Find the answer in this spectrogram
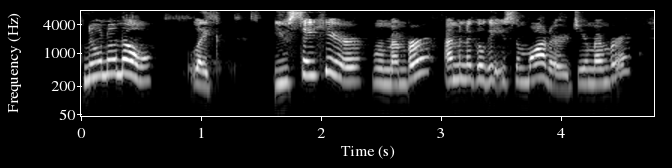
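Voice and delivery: high, insistent, gentle but firm coaxing. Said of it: "And I'm like".

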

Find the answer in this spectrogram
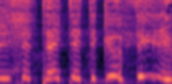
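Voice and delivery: very high, loud, mock squeaky voice.

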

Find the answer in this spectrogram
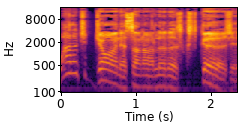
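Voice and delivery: pointed, falsely polite, passive-aggressive voice. Retelling how a man greets his girlfriend's lover, mock passive-aggressive invite. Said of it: "I don't know why I keep slipping into voices".

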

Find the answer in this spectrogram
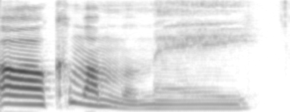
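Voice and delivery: slow, dry, ironic mocking tone. Showing how they sometimes say Mummy: ironic, mocking tone. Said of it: "I sometimes say it with irony, like I'll go".

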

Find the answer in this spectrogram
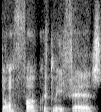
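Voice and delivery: mocking, put-on kind lady voice.

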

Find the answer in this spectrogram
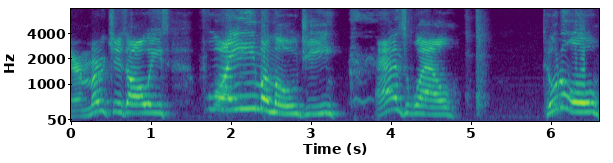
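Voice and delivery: high goblin voice, "emoji" drawn out. Reading a listener's review aloud in a funny voice: Bleck the Lesser goblin voice. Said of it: "my goblin character named Bleck the Lesser".

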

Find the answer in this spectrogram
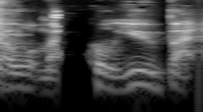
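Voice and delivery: ordinary talk

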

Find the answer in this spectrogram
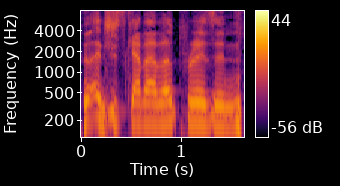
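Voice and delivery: speaking through laughter. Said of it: "I'm sorry y'all gotta hear my horrible laugh".

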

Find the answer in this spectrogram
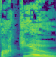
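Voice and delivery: mock yelling. Retelling a movie scene where she curses at someone: imitating someone yelling.

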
